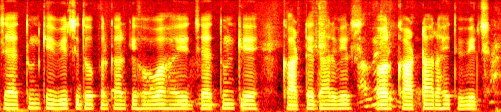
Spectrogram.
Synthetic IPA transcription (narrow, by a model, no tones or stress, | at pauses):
d͡ʒɛːt̪unkeʋiɾt͡ʃd̪opɾəkaːɾkeɦowaɦəid͡ʒɛːt̪unke | kaːʈed̪aːɾʋiɾt͡ʃɔːɾkaʈaɾəɦit̪ʋiɾt͡ʃ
